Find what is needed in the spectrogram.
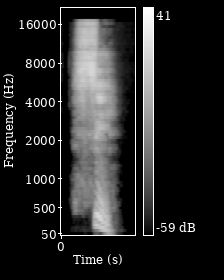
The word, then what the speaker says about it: si: And then we have C, which is spelled as S-I.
